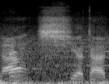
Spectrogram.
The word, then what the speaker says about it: La Ciotat: How do you pronounce it? La Ciotat.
